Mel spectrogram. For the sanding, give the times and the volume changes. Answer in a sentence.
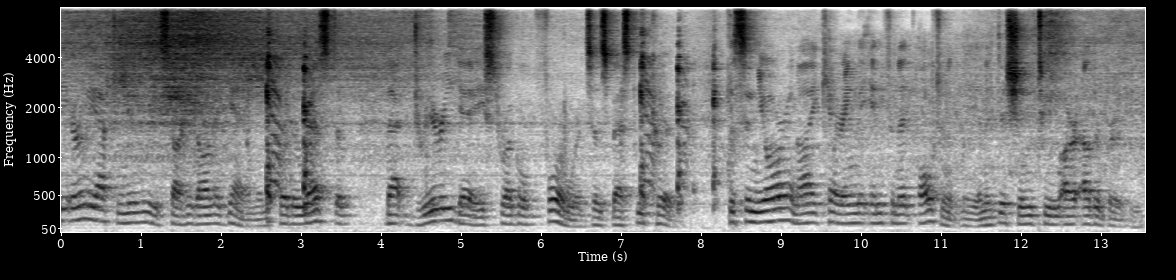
You can't hear the sanding here.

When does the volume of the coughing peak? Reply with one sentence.
The volume of the coughing peaks at 3 seconds.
